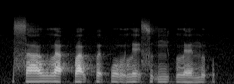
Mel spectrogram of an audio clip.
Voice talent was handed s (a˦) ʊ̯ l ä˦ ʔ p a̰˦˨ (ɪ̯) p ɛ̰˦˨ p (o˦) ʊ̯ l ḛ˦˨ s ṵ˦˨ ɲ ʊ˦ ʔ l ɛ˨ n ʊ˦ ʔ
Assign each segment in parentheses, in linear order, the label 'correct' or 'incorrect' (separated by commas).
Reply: correct, incorrect, incorrect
